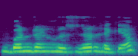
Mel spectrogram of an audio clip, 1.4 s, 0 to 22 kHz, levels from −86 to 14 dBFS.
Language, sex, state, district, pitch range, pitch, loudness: Hindi, female, Jharkhand, Sahebganj, 235-260 Hz, 255 Hz, -15 LUFS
